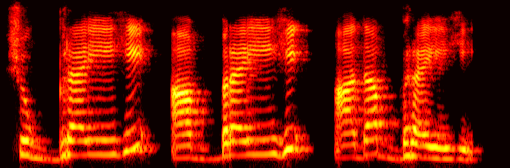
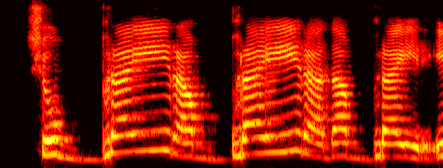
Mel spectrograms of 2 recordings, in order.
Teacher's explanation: ಇಲ್ಲಿ ಐಹಿ ಅಂತ ಕೊನೆಯಲ್ಲಿ ವಿಸರ್ಗ ಹೇಳ್ತೀವಲ್ವಾ, ಎಲ್ಲ ಕಡೆ ಆ ವಿಸರ್ಗವನ್ನ ತೆಗಿತಾ ಬಂದಾಗ ಅದೇನಾಗತ್ತೆ, ರಕಾರ ಆಗ್ತಾ ಹೋಗುತ್ತೆ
